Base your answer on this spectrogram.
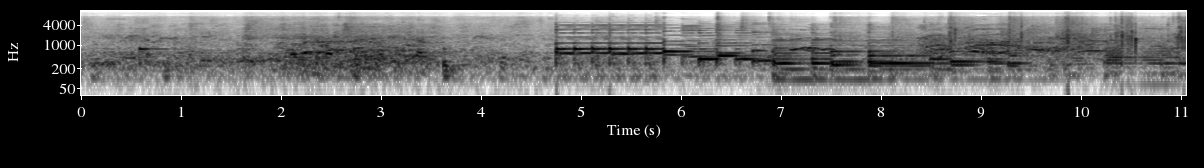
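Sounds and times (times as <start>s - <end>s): blues piano: 4.8s - 11.0s.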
